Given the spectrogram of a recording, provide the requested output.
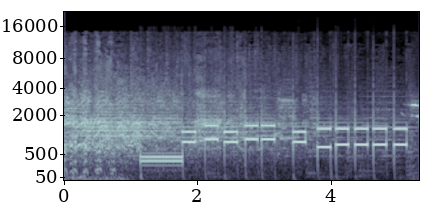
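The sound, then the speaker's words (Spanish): A phone number being dialed to call a friend: a brief steady tone, then a quick run of about ten evenly spaced two-pitch touch-tone beeps, loud and crisp, with faint laughter and chatter at the start. “Vamos a marcarle.”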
